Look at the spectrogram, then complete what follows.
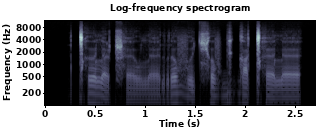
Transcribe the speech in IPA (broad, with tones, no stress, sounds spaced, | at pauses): ǀʰ ɘ˥ l ɛ˩ ʈ͡ʂʰ ɛ˩ ʊ̯ l ɛ˩ r ə˥ v ɘ˨ t͡ɕʰ ə˦ v ɡ i˥ ɡ a˦ ǀʰ ɛ˦ l ɛ˦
